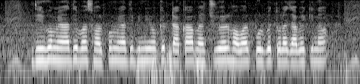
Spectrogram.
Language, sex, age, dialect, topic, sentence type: Bengali, male, 25-30, Western, banking, question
